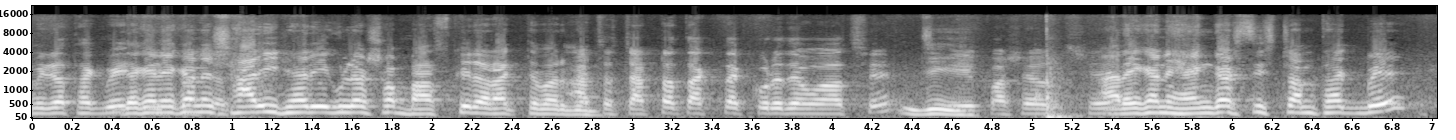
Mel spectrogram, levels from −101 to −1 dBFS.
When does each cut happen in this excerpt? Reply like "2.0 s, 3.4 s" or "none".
none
